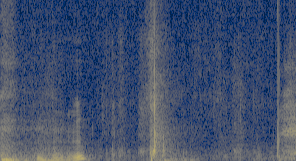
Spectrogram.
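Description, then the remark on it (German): Pages of printed political party programmes being flipped to find a section, with two crisp rustling swishes about a second apart after a brief murmur of voice at the start. “Äh, liebe Hörer, wenn Sie mir da immer blättern hört, also ich habe die Parteiprogramme vor mir liegen und muss dann immer da hinblättern, wo ich hin will.”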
